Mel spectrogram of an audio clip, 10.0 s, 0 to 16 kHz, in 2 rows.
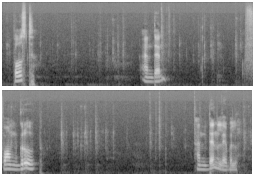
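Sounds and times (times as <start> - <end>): keyboard typing: 0.1 - 4.8, 6.2 - 10.0.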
